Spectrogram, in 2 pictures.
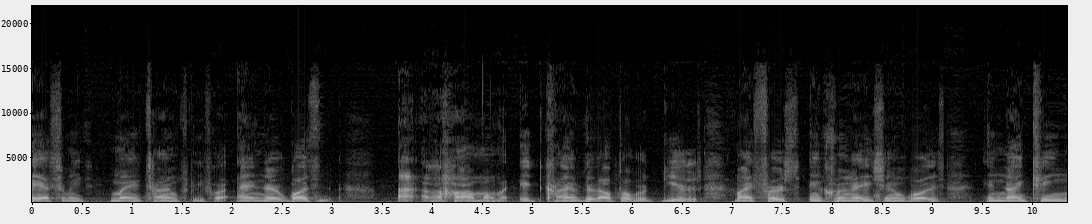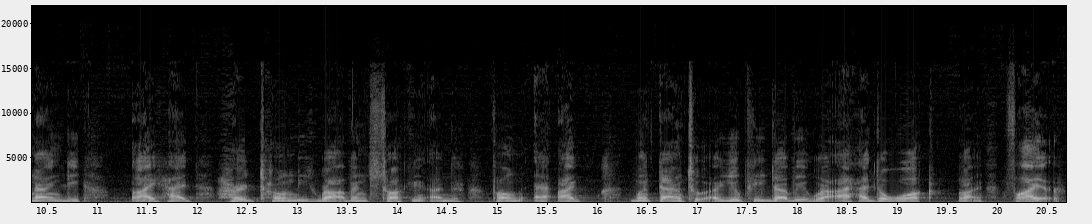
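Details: Adult man with dysphonia after a trach tube, inserted by a medic on the way to hospital after being trapped in a fire in 1981, damaged his voice box; also carbon monoxide poisoning, traumatic brain injury and coma, with speech relearned.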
